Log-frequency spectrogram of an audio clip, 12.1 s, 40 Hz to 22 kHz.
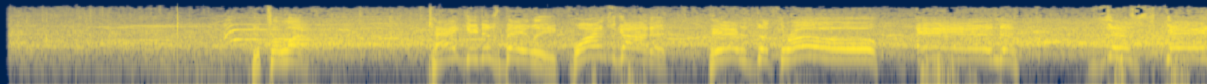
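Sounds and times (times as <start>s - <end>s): stadium crowd noise: 0.1s - 12.0s.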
